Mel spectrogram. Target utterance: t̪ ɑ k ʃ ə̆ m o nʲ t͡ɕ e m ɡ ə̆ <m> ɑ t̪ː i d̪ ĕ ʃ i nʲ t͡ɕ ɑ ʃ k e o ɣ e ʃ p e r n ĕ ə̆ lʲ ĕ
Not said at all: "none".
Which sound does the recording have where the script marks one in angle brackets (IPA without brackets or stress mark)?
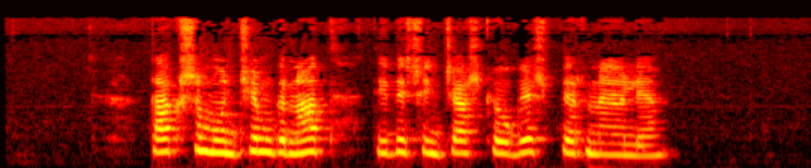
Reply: n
